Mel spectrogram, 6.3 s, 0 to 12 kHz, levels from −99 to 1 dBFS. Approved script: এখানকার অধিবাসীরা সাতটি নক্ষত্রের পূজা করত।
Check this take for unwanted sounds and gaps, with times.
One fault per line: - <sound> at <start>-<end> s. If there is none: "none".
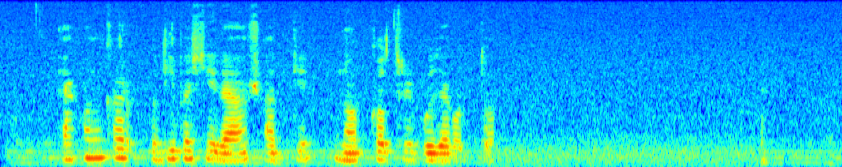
none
